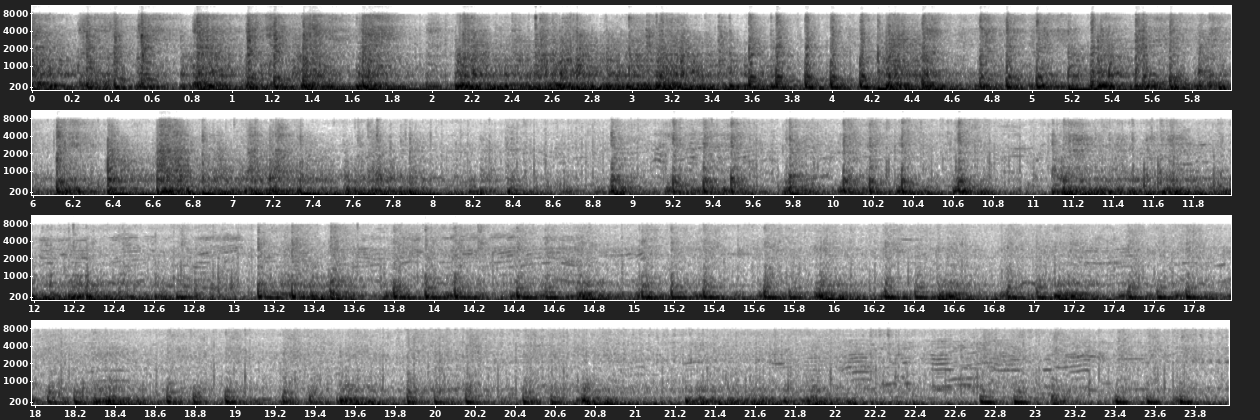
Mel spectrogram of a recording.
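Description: Marching drum band of snare and bass drums playing, with dense rolls and quick strikes. The sharp strikes thin out after about eleven seconds.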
